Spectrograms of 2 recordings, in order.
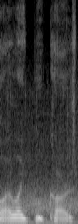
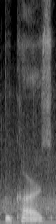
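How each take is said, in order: First: Said in the usual way. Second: Boot cars dropped much lower, deep and drawn. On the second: Real, not acted. Admiring the boot cars, repeats it in a deep voice.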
